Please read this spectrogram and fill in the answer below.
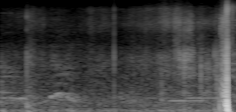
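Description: Quiet room with faint rustling from a phone being moved about, and a couple of light ticks.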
